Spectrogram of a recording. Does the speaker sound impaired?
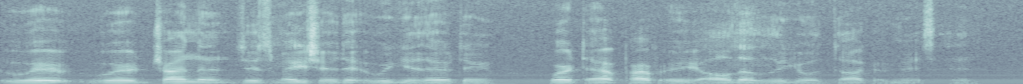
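Yes: cerebral palsy; lifelong.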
